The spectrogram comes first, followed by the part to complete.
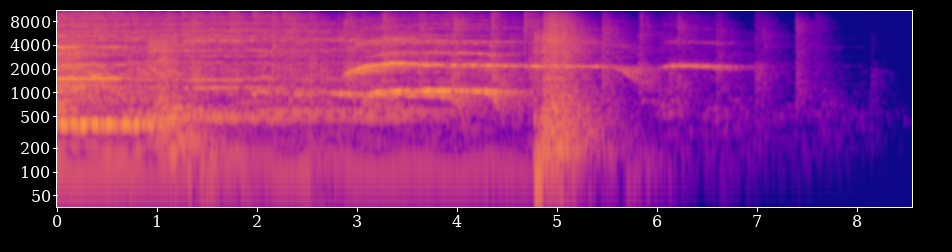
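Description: Live rock band at the end of a song, the last chord ringing and dying away. A sustained high tone comes in about three seconds in, there is a loud thump about five seconds in, and scattered clicks follow as the sound fades out.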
